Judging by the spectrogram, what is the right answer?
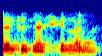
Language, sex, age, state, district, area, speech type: Bodo, female, 60+, Assam, Kokrajhar, rural, conversation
